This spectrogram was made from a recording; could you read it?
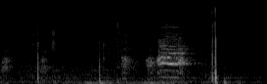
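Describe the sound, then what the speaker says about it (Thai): Backyard chickens clucking nearby, a few short sharp calls and one brief louder squawk within a couple of seconds, with no talk. "ไก่ก็ร้องอยู่นั่นแหละน่าเบื่อหน่ายบางทีก็หนวกหูค่ะ"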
